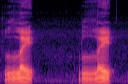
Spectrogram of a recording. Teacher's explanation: you can also pronounce this with a held sound so you can use a stop t as well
